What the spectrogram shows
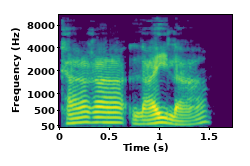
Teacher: the tone is generally shifted back to the penultimate syllable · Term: retrogression of the tone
